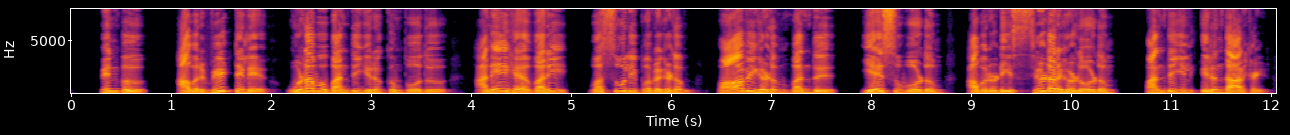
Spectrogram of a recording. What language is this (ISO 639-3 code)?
tam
